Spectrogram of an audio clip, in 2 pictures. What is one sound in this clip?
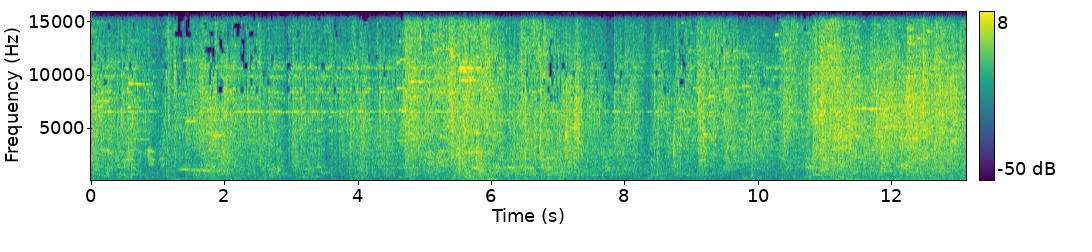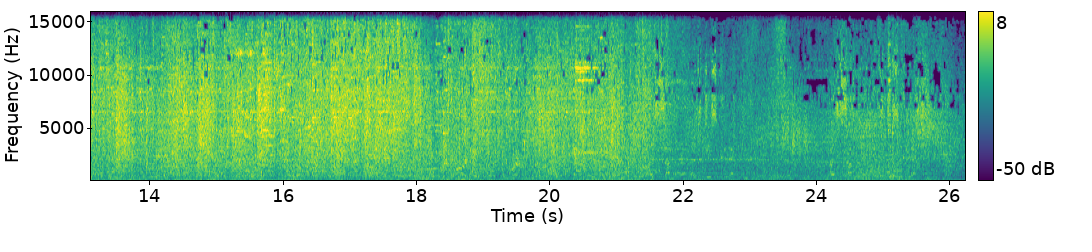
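Game spell effects and explosions crackle and boom.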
